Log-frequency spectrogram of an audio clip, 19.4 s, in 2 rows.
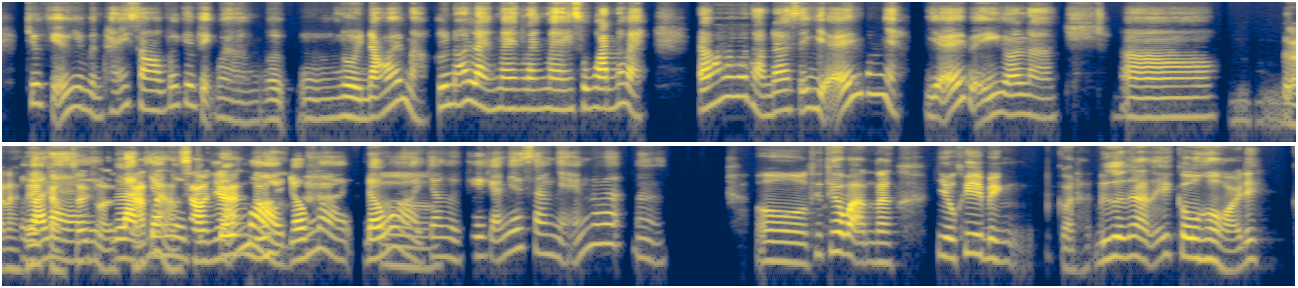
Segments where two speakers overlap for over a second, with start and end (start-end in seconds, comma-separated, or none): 9.9-11.8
